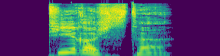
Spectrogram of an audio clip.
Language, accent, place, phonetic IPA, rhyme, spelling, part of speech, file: German, Germany, Berlin, [ˈtiːʁɪʃstə], -iːʁɪʃstə, tierischste, adjective, De-tierischste.ogg
- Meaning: inflection of tierisch: 1. strong/mixed nominative/accusative feminine singular superlative degree 2. strong nominative/accusative plural superlative degree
